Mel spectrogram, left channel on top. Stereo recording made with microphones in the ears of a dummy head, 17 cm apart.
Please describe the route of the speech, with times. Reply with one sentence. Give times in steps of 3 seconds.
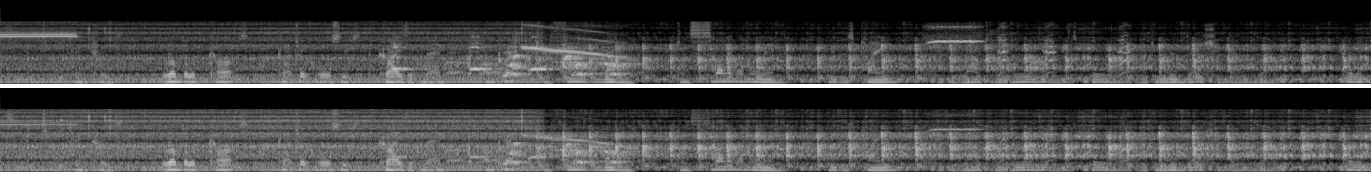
You can hear the speech on the right from 0 s, in the centre from 3 s and on the left from 6 s.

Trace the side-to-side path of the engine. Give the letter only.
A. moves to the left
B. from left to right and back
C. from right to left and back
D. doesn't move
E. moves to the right
D.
